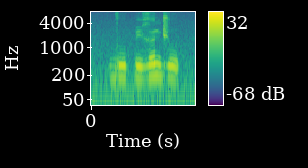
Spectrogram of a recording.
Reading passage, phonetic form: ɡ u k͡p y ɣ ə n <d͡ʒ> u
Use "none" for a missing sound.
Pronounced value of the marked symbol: d͡ʒ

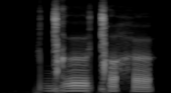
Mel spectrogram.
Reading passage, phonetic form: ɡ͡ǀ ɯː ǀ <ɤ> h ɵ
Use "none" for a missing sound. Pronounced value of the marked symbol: ɤ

